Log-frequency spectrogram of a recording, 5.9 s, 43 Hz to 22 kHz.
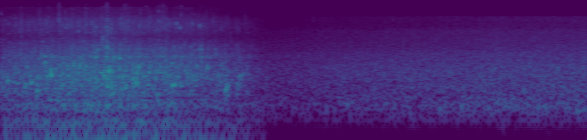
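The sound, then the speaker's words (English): Flowing water of the Salmon River in New York rushes steadily with a broad hiss on a beautiful morning, October 9th, 2019, louder for the first couple of seconds, then settling into a softer, continuous wash. No voices. “Good morning from a beautiful day on the Salmon River of New York.”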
